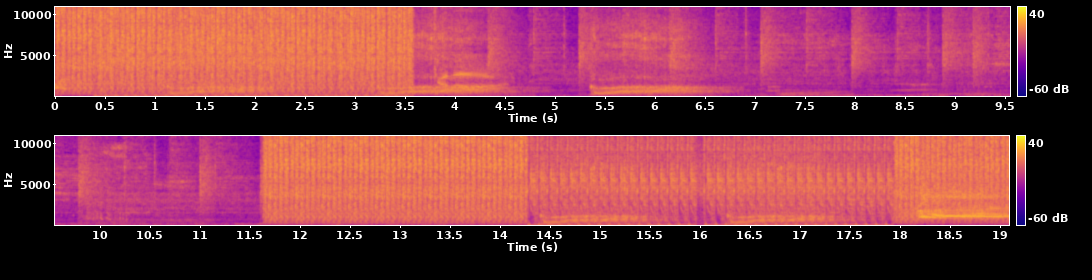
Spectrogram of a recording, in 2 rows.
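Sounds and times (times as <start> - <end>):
automatic gunfire: 0.0 - 3.6, 11.6 - 19.0
music: 3.2 - 15.5.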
